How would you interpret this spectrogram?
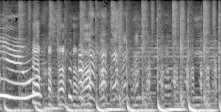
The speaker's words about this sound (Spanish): Sí, sonaba un gatito como. como que no sé, escuchaba un gatito yo. Así, grrr.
